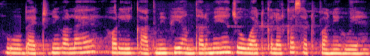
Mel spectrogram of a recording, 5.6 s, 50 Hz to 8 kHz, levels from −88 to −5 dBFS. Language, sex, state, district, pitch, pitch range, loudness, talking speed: Hindi, female, Bihar, West Champaran, 230 Hz, 220-245 Hz, -14 LUFS, 205 wpm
